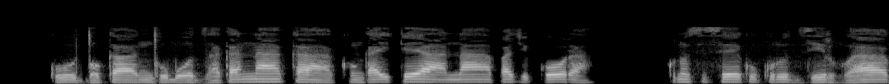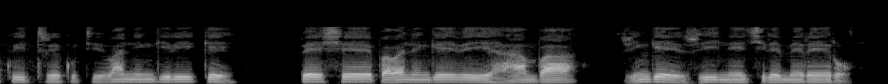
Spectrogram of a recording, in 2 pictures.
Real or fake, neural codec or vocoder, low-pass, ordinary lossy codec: real; none; 7.2 kHz; MP3, 24 kbps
